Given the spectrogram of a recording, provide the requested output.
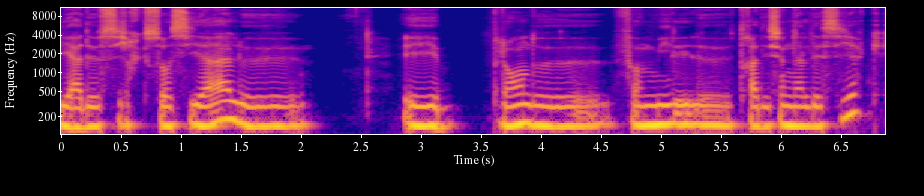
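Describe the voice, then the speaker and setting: Very slow, somewhat breathy speech with a Portuguese accent, a dark, mellow tone, flat monotone intonation and long, frequent pauses. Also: man, fairly high pitch for a man. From Brazil, Recife. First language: Portuguese (speaking French). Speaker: circus artist. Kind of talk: interview.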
